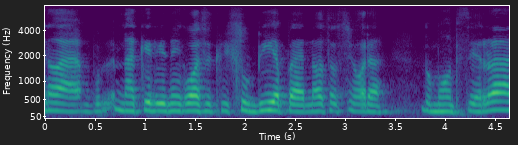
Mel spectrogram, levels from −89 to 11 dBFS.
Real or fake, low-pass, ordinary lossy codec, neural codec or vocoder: fake; none; none; codec, 16 kHz, 2 kbps, X-Codec, WavLM features, trained on Multilingual LibriSpeech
